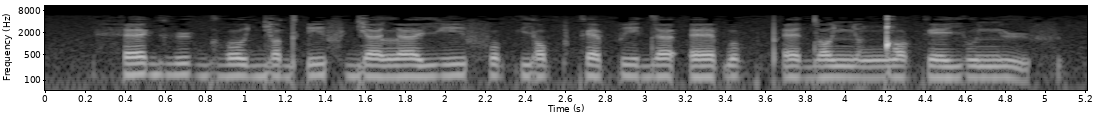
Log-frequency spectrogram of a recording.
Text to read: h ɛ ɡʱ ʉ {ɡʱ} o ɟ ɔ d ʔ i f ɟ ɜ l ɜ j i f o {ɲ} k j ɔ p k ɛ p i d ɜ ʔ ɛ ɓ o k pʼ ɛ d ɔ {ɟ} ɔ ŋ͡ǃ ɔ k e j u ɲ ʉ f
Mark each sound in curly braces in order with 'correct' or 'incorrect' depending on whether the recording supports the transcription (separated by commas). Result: correct, incorrect, incorrect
